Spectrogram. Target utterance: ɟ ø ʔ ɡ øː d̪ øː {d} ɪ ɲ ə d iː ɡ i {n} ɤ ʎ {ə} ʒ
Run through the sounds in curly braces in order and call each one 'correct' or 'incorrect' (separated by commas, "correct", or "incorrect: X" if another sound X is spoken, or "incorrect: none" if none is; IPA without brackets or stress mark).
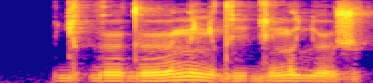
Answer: incorrect: n, correct, incorrect: ø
